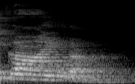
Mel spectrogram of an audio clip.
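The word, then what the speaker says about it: Echinoderma: মোলাস্কার পর আমরা যেটাতে যাচ্ছি সেটা কি ইকাইনোডার্মা। নামটা ভালো উচ্চারণ করি, ইকাইন, ICHINO, ডার্মাটা DARMA, ইকাইন কথাটার অর্থ হলো কণ্ঠক, ডার্ম মানে হচ্ছে ত্বক, অর্থাৎ এদের ফার্স্ট পয়েন্ট হলো দেহ এদিকে কাঁটাযুক্ত ত্বক বর্তমান।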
